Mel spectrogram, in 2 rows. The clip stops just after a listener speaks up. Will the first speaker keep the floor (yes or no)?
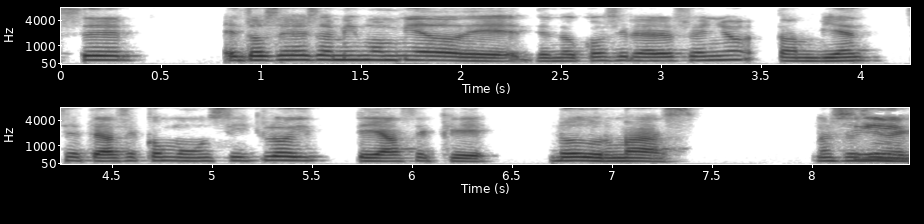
no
